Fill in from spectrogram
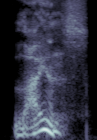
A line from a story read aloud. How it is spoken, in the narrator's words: muttered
